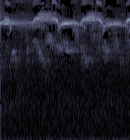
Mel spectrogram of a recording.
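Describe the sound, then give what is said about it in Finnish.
High, thin screaming calls ring out almost continuously, overlapping shrill trills of common swifts over a steady low background rumble, with no talking. “Viikon luontoääni: Tervapääsky”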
